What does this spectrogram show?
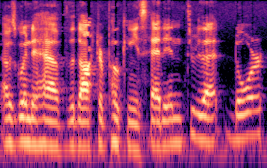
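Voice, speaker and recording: A man casually discussing an audio drama as a review host, in a halting, rambling way. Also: mid-range voice, a little hiss or hum.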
